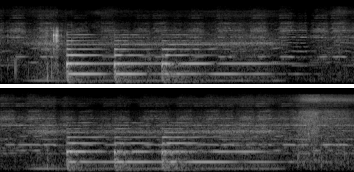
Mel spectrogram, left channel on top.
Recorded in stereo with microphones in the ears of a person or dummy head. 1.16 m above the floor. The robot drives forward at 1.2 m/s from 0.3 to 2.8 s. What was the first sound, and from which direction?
A piano, 30° left (ahead or behind).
